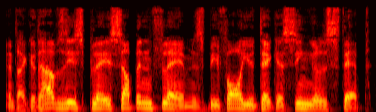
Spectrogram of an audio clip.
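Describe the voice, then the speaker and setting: A man voicing a cool, calculating young male leader who speaks in a calm, clipped, dry way. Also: mid-range voice, normal speed, dry recording, close to an everyday voice.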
